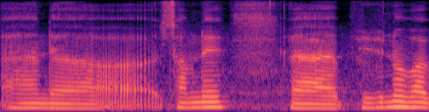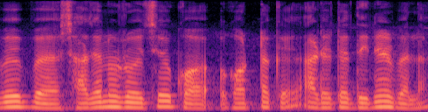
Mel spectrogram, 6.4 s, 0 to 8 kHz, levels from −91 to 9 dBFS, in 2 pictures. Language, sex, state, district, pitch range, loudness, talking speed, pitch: Bengali, male, West Bengal, Paschim Medinipur, 120-140 Hz, -17 LUFS, 120 wpm, 130 Hz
